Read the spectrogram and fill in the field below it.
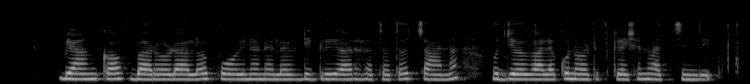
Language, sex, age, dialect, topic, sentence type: Telugu, female, 25-30, Telangana, banking, statement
